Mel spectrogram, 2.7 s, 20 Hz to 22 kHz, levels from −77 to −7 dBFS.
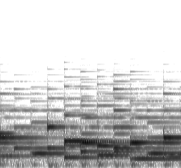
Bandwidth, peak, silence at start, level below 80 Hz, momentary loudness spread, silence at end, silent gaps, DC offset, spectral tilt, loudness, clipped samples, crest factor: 4.9 kHz; -6 dBFS; 0 s; -52 dBFS; 5 LU; 0 s; none; under 0.1%; -10 dB/octave; -18 LUFS; under 0.1%; 12 dB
